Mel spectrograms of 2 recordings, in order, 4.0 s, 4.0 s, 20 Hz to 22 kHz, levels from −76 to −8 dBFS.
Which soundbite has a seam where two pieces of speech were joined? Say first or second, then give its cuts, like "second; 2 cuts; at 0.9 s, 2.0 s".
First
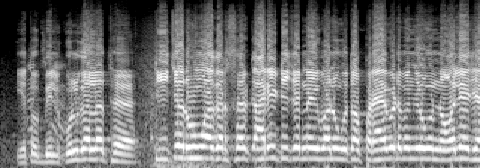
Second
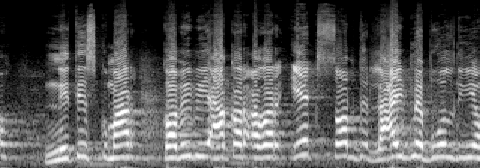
first; 1 cut; at 1.3 s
